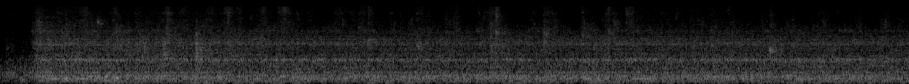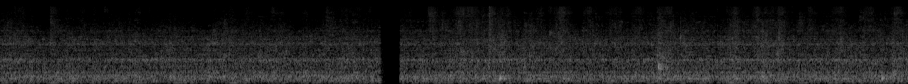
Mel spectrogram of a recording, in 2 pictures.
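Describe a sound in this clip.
Water sprays steadily from a shower head onto hair.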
